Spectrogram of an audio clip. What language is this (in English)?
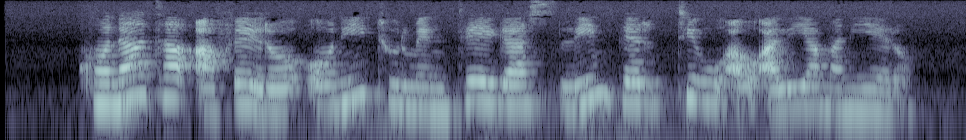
Esperanto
